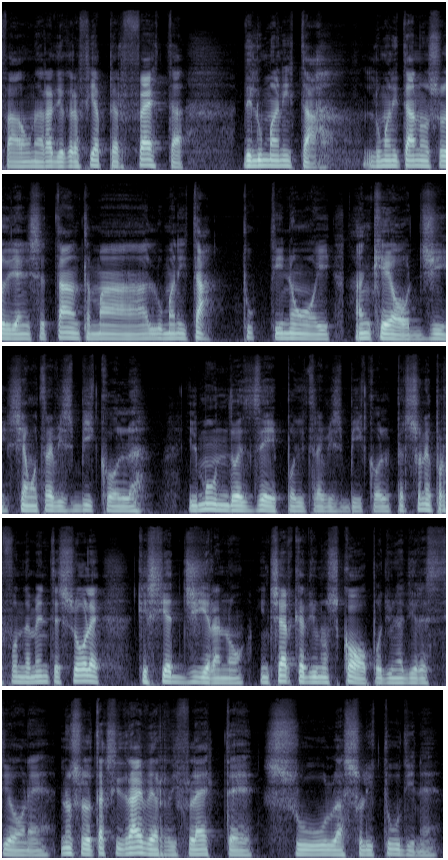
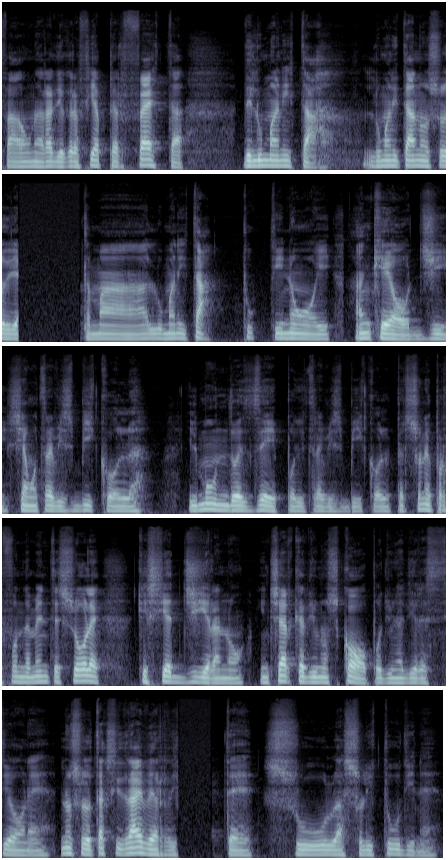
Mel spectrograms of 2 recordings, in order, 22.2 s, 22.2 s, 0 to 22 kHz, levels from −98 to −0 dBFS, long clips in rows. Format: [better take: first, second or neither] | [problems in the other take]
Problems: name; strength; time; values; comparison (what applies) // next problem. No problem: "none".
first | audio cutting out; at 4.5 s for 0.5 s and at 20 s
